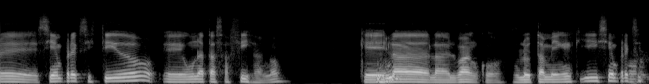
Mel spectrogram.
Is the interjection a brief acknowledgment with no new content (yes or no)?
yes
